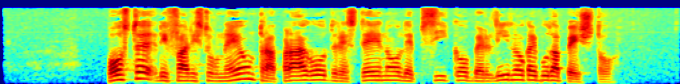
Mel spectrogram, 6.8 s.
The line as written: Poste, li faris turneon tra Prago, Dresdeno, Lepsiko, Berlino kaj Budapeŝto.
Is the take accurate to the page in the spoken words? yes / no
yes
